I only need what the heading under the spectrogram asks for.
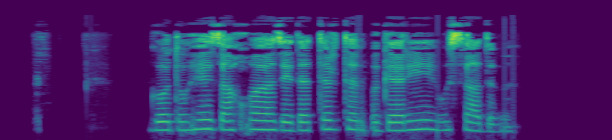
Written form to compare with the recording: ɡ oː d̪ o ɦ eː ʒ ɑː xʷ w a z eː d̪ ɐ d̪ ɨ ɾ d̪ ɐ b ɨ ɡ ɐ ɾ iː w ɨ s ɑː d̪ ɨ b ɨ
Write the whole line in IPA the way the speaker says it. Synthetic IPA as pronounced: ɡ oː d̪ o ɦ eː z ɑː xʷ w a z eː d̪ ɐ t̪ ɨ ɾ t̪ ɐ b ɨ ɡ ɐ ɾ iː w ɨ s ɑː d̪ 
